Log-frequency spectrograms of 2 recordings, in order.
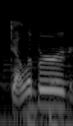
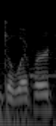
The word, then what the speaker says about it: Delibird: supposed to be on I think it's pronounced delibird in like official media but it's supposed to be a pun on delivered so it should be delivered okay okay tangent um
